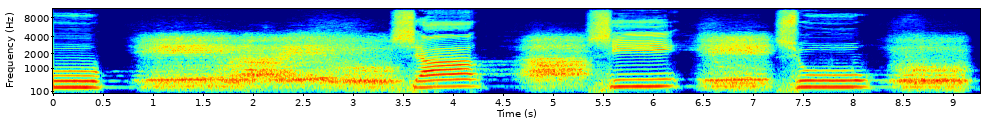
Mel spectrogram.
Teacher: شین کو جب ادا کریں گے تو آواز اس کی شین کی آواز منہ میں پھیلتی ہوئی محسوس ہو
